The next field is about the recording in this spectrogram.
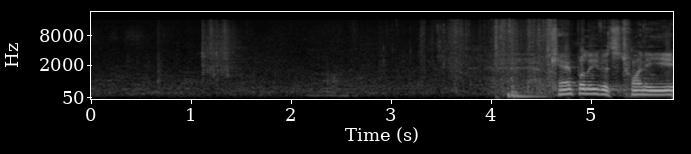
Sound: camera shutter clicks

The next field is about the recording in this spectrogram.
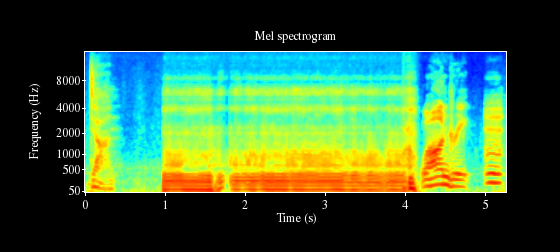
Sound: wife snoring

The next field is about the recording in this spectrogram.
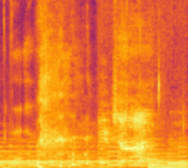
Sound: laughing

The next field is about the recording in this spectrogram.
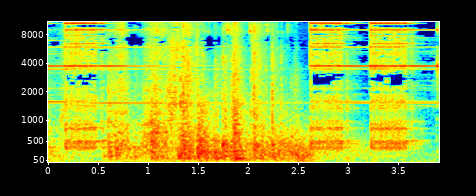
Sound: loud thuds; loud ringing

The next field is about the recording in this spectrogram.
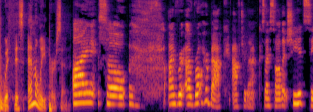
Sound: sighs

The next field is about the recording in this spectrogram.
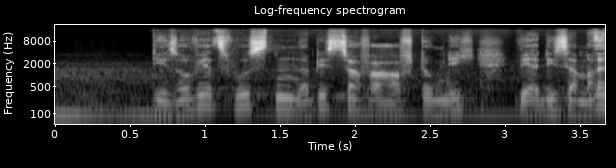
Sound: speaking German

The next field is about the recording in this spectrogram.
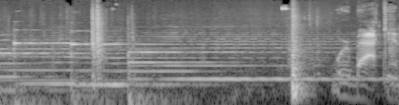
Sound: bag dropping on the floor; door shutting

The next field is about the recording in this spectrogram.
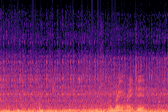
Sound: boat engine idling

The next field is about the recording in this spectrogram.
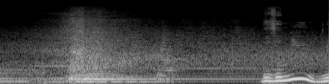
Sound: car roars

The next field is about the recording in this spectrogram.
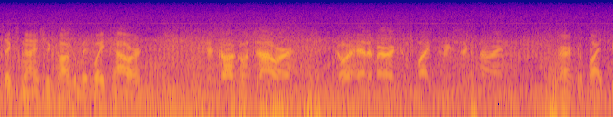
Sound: man on microphone

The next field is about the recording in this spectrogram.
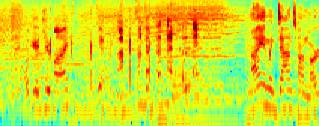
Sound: clapping; laughs

